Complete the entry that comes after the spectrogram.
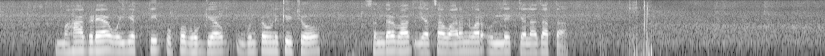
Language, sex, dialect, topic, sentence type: Marathi, male, Southern Konkan, banking, statement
